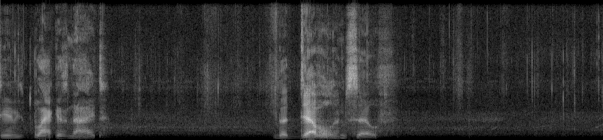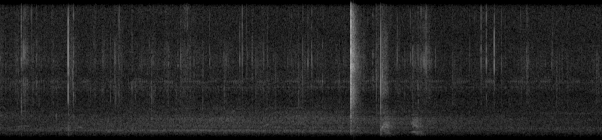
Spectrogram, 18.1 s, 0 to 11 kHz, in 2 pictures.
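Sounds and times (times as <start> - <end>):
bonfire crackling: 0.0 - 18.0
fire popping: 0.1 - 18.0.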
